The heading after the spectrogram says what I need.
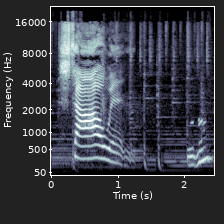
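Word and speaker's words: Samhain: a m h a i n but it's pronounced sa mhm that's that's true and that lasts from October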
